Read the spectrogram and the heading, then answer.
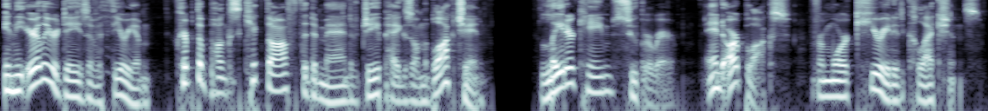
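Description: A man's voice: mid-range voice, sing-song, normal speed, dry recording, studio quality. A man reading a scripted article aloud as a narrator, with a tongue-in-cheek manner.

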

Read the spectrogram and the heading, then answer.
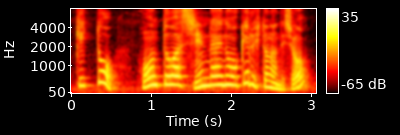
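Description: Actress as polite worried lady client, high voice, lively intonation, radio play. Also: normal speed. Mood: relieved, puzzled. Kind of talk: radio drama dialogue.

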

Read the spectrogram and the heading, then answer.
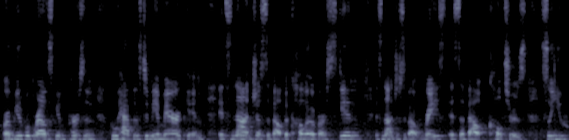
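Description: A woman's voice: medium pitch, a little hiss or hum. A woman speaking earnestly on a group call, repeating phrases for emphasis. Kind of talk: heartfelt closing remarks on a call.

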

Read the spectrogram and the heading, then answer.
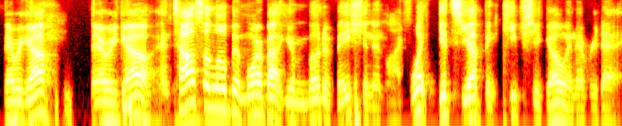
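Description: A man's voice: mid-range voice, fast talker, pushed and bright, dry recording, low-quality recording. A man hosting a podcast in a casual, informal and encouraging interview style.

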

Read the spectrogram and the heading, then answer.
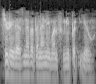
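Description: A man's voice: sits low, little pitch movement, very fast, gravelly. An actor playing a troubled, earnest man in a 1940s radio drama, heard on a muffled, noisy old recording. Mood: earnest, insistent.

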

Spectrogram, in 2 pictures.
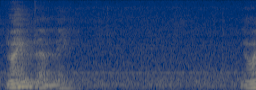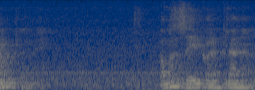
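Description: A man with a Rioplatense Spanish accent preaching a sermon, animated and repetitive, often checking in with questions to the congregation. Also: medium pitch, normal speed, noisy background. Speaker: pastor. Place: church. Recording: very echoey hall, mic at a distance.

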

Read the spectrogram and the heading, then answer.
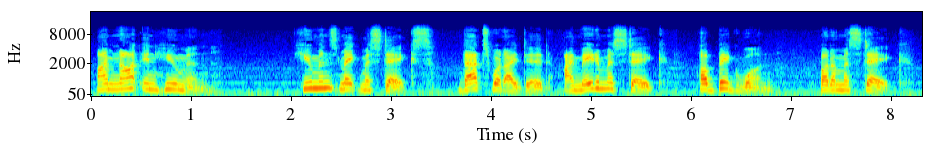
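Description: A woman's voice: a little high, lively intonation, unhurried, pitched above the performer's own voice. A guilt-ridden older father, voiced by a woman narrating, pleading and earnest. He keeps a self-assured steadiness under the remorse, growing firm and impatient when pushed. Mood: insistent.

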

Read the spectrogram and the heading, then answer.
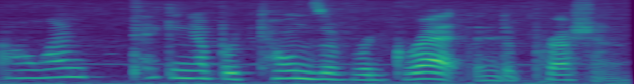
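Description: A young woman playing a bewildered, polite but sceptical new student in a comedic audio drama, speaking hesitantly with a deadpan edge. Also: fairly high pitch, moderate pace, muffled recording. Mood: wary, deadpan.

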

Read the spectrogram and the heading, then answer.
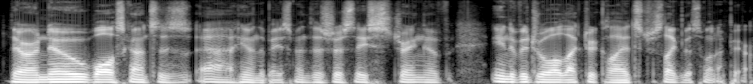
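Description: A man narrating as game master of a tabletop role-playing game, describing things in a halting, improvised way. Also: deep voice, flat delivery, no echo, clean studio sound.

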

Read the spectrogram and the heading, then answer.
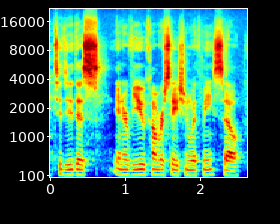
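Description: A man's voice: medium pitch, completely flat delivery, a little fast. A man hosting a podcast, rambling with many fillers as he introduces his first guest. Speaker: podcast host. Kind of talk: casual interview conversation.

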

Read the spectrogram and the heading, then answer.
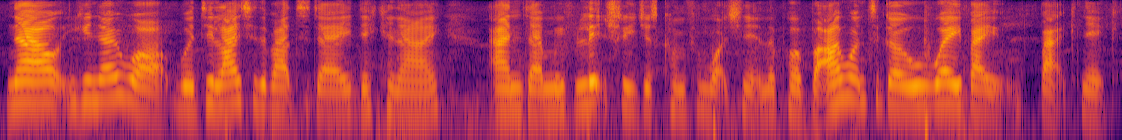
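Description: A woman's voice: mid-range voice, moderate pace, slight background noise, rough recording. A woman hosting a casual podcast, chatty and enthusiastic. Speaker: podcast host.

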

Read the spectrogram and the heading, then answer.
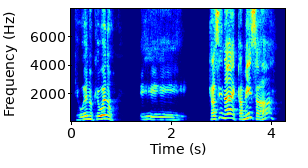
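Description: Male TV host, halting delivery, friendly interview questions. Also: sits high, lively intonation, fairly bright tone. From Costa Rica. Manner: halting, searches for words. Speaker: show host, producer. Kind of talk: TV talk show hosting.

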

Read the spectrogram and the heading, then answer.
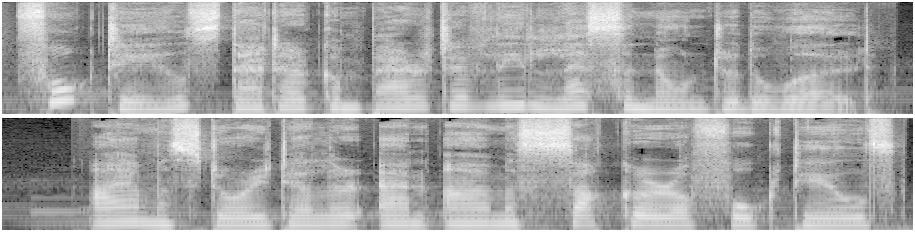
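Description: Softly mellow, breathy Indian woman podcaster. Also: medium pitch. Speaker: podcast host and storyteller. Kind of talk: podcast narration, addressing listeners.

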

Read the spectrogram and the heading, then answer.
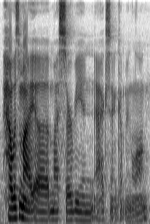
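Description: Excitable young man on a podcast. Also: on the low side, moderate pace, gravelly. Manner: excitable, slangy, laughs often. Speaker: podcast co-host. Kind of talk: casual podcast chat.

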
